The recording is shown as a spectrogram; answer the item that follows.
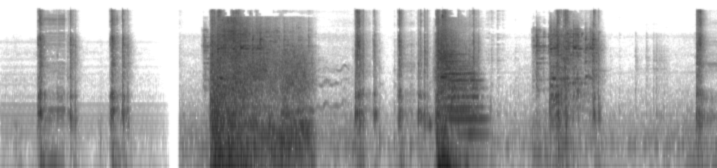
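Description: Small metal milk cans from an American Flyer operating milk car clinking and clattering onto the platform and against each other: a run of light knocks, a harsh burst of clatter lasting about a second and a half starting about three seconds in, and the loudest hit, a clang with short ringing, near seven seconds.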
